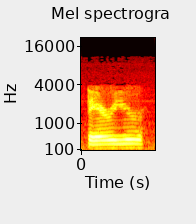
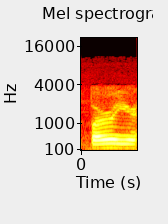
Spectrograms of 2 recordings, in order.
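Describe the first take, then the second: First: The first syllable sounds like 'sper'. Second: The first syllable sounds like 'spur'. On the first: The speaker calls it wrong. "and not Sperrier" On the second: The speaker calls it right. "Spurrier's last name is Spurrier"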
